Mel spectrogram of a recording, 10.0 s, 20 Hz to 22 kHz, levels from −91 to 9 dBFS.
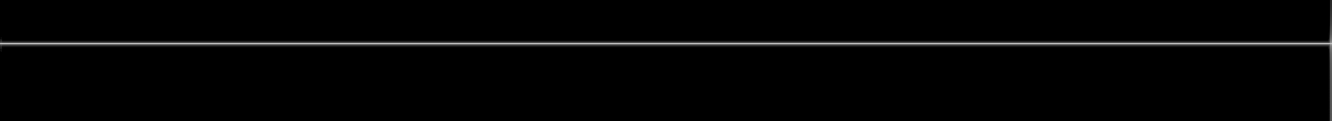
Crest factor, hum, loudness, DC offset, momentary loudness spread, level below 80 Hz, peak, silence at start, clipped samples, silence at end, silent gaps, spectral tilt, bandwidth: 4 dB; none; -6 LUFS; under 0.1%; 0 LU; under -90 dBFS; -6 dBFS; 0 s; under 0.1%; 0 s; none; 13.5 dB/octave; 5.4 kHz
